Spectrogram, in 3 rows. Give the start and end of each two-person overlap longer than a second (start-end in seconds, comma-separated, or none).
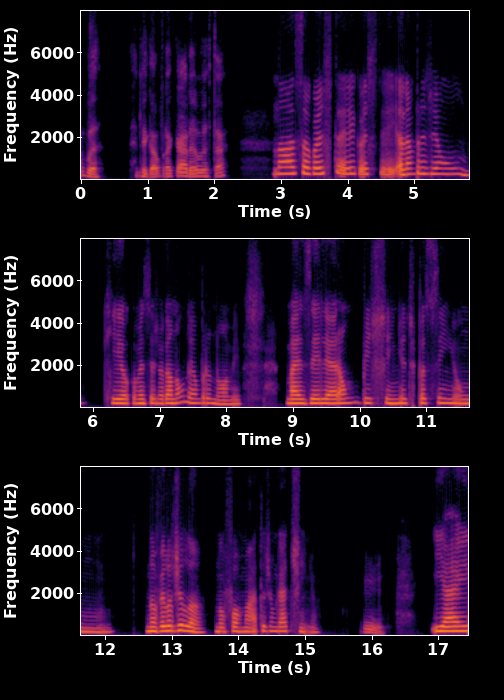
none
